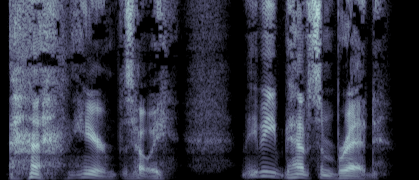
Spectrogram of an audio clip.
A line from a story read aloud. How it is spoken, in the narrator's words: I chuckled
